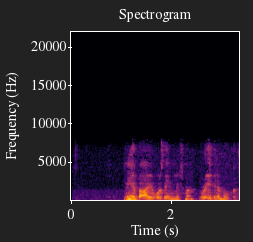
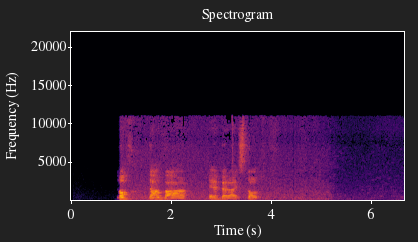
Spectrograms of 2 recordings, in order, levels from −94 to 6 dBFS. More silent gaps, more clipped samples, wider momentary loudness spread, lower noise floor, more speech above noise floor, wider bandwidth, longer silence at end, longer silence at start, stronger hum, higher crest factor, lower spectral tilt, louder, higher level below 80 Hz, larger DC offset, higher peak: neither; neither; second, 13 LU vs 25 LU; second, -66 dBFS vs -83 dBFS; second, 45 dB vs 61 dB; second, 7.6 kHz vs 11.5 kHz; second, 0.1 s vs 1.7 s; about the same, 1.05 s vs 0.95 s; neither; second, 18 dB vs 24 dB; first, -8.5 dB/octave vs -3.5 dB/octave; first, -21 LUFS vs -24 LUFS; first, -56 dBFS vs -70 dBFS; neither; about the same, -4 dBFS vs -4 dBFS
